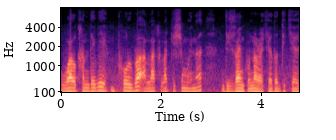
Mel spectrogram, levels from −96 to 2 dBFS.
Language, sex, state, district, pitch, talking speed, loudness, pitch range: Nagamese, male, Nagaland, Kohima, 110 Hz, 215 wpm, -19 LUFS, 105-120 Hz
